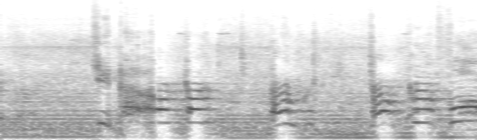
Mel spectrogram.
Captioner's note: barking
